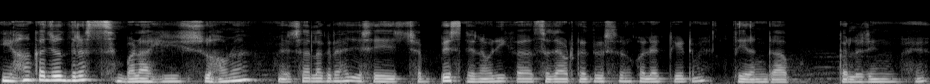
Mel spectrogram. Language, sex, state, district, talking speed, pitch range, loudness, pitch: Hindi, male, Uttar Pradesh, Ghazipur, 135 wpm, 125-150 Hz, -18 LUFS, 135 Hz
